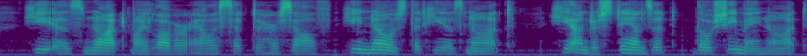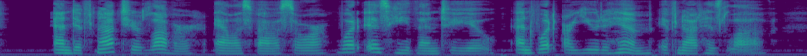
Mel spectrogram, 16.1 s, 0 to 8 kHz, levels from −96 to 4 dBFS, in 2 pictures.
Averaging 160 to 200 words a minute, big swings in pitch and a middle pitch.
No: average, 165 wpm; average, 2.9 semitones; medium, 150 Hz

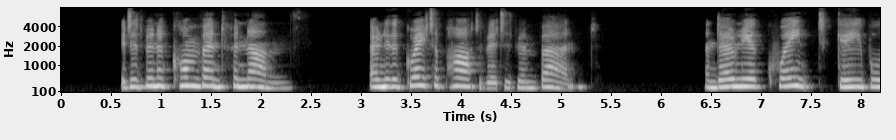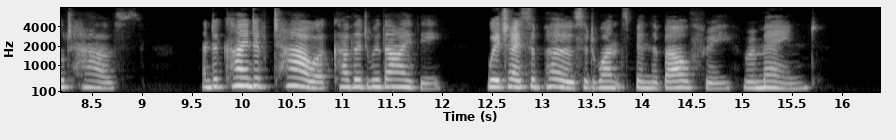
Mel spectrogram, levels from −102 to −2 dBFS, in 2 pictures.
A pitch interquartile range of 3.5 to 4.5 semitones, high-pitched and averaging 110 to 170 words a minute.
No: average, 3.0 semitones; high, 245 Hz; average, 145 wpm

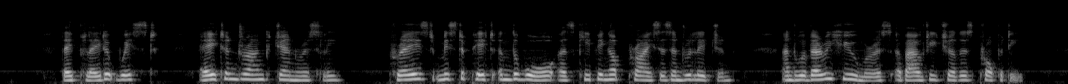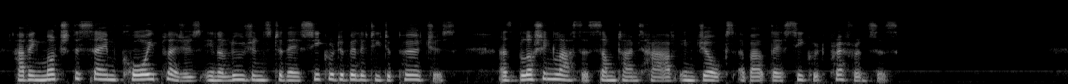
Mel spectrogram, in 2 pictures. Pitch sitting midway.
No: high, 205 Hz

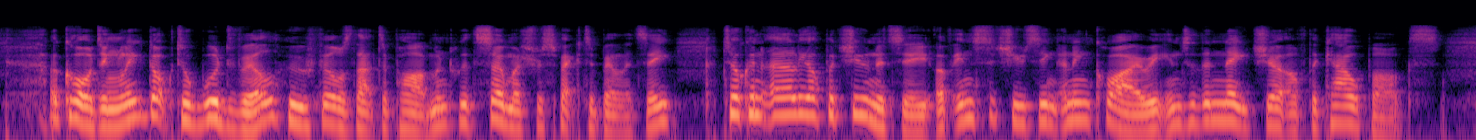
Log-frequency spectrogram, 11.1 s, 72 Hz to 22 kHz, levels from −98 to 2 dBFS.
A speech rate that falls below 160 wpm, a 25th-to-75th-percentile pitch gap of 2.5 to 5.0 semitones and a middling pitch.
No: average, 140 wpm; wide, 5.4 semitones; medium, 145 Hz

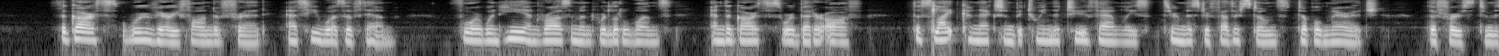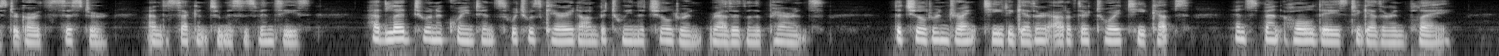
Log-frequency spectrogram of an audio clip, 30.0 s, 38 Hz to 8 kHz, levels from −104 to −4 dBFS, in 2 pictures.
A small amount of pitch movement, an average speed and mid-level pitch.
Yes: narrow, 2.1 semitones; average, 165 wpm; medium, 160 Hz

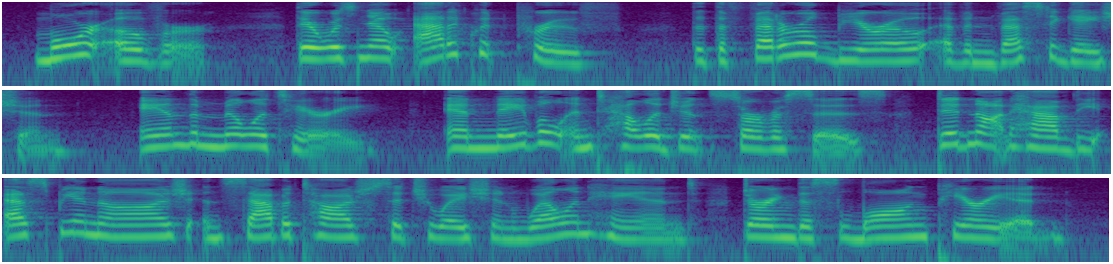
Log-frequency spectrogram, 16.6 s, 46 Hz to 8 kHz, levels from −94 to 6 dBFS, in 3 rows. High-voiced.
Yes: high, 225 Hz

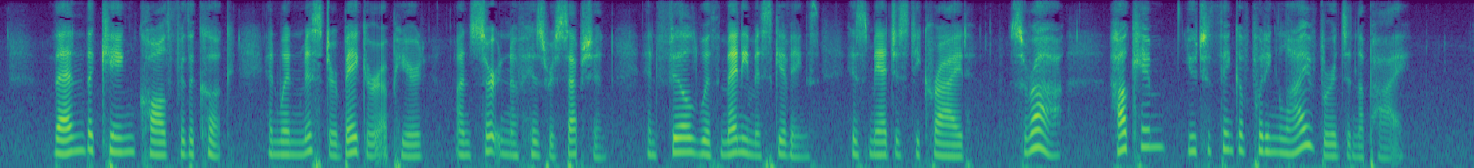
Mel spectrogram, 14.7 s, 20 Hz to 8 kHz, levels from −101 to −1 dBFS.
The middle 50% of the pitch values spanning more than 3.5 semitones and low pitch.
No: average, 4.3 semitones; high, 190 Hz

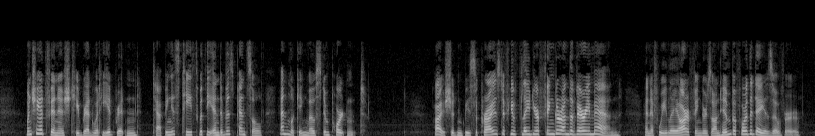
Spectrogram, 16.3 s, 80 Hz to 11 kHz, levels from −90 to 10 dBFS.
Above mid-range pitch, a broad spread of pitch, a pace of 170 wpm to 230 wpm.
Yes: high, 210 Hz; wide, 6.9 semitones; average, 180 wpm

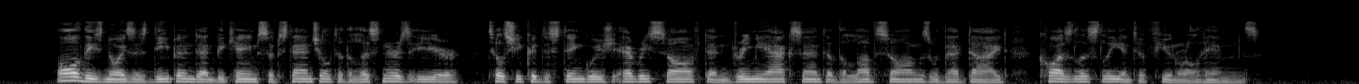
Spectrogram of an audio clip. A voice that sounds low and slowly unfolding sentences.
Yes: low, 115 Hz; slow, 130 wpm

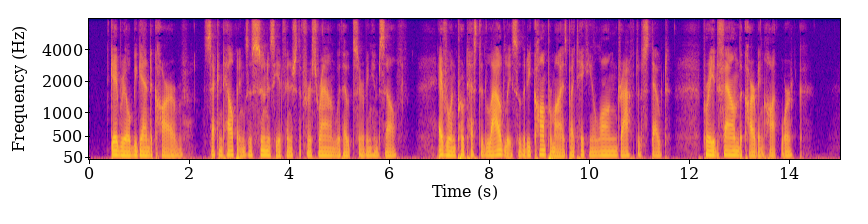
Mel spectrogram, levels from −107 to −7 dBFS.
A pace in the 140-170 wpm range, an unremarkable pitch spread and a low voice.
No: average, 160 wpm; narrow, 2.0 semitones; very low, 85 Hz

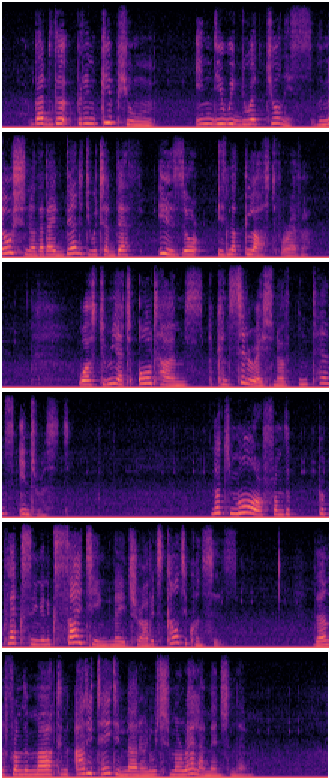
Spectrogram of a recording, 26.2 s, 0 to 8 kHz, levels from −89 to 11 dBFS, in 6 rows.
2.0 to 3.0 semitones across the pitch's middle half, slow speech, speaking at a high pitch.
No: average, 5.0 semitones; slow, 115 wpm; very high, 270 Hz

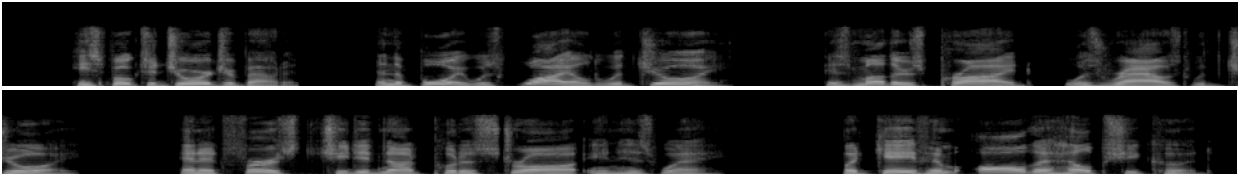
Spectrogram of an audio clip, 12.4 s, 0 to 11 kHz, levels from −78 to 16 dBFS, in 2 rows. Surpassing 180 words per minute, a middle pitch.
Yes: average, 195 wpm; medium, 145 Hz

